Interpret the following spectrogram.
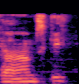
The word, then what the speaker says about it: Chlumsky: That's how you say it, right? How do you say it? Chlumsky? Chomsky.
